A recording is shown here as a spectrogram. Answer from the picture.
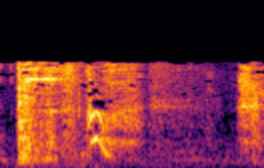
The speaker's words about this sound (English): But just imagine, what would a shot like that do to someone with a weak heart?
